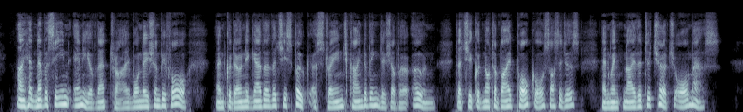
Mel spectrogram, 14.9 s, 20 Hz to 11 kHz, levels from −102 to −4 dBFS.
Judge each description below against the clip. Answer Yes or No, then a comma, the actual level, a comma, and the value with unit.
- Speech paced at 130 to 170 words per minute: Yes, average, 165 wpm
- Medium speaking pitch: No, low, 130 Hz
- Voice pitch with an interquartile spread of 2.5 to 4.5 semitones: Yes, average, 4.2 semitones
